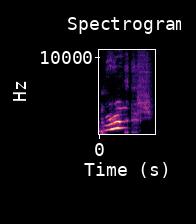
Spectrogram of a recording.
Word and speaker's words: brooch: It's a brooch, people, not a brooch.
